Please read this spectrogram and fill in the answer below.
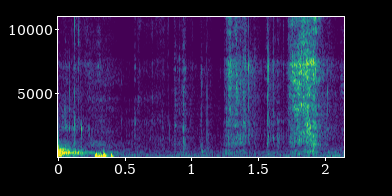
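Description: A Panini football sticker packet being torn open and its wrapper crinkled by hand, with a short louder rip near the end.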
